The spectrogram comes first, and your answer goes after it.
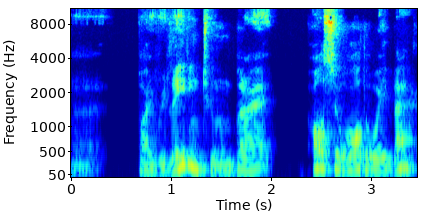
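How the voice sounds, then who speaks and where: In an American accent, a man speaks at a moderate pace and a medium pitch. His tone is dark and mellow, and somewhat breathy. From US Midwest. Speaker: Buddhist teacher. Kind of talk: lecture.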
